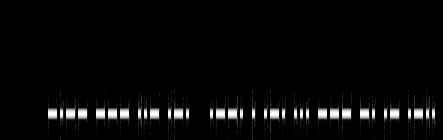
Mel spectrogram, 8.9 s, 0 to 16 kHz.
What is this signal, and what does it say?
Morse code, heard as a keyed tone, about 20 wpm, 700 Hz. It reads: YOUR PERSONAL
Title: A Sound Of Thunder 20wpm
